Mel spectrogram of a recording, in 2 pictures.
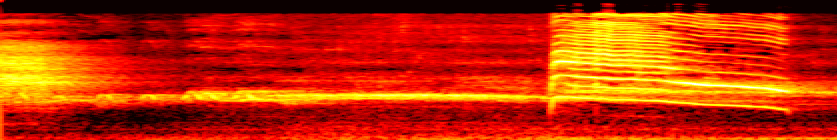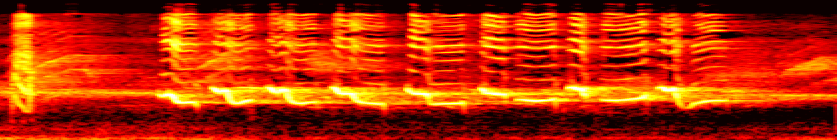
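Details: Masked laughingthrush song used as a lure so other birds start singing: a long level whistle, a harsh descending rasp, then a fast string of about a dozen clipped, bent notes repeated in rhythm.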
